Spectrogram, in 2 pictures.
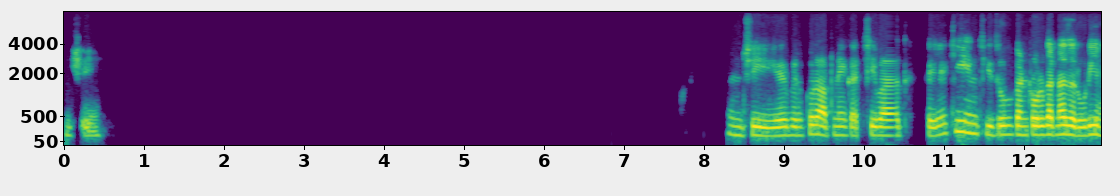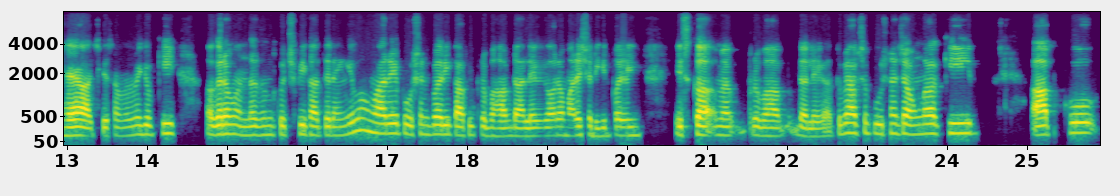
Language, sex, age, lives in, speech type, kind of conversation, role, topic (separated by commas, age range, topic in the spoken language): Hindi, male, 20-24, India, conversation, advice, advisor, यात्रा के दौरान सही पोषण बनाए रखना आपके लिए मुश्किल क्यों हो रहा है?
